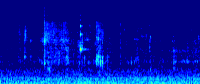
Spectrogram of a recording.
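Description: Close, quiet chewing of a mustard and ketchup tortilla cheeseburger pocket with pickles, onions and cheese, soft crunchy bites and moist squishing, with a couple of slightly sharper crunches early on.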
